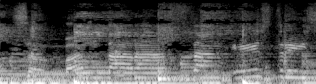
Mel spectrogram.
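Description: Indonesian song: a singer's voice over a band with acoustic guitar and a steady low bass line.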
